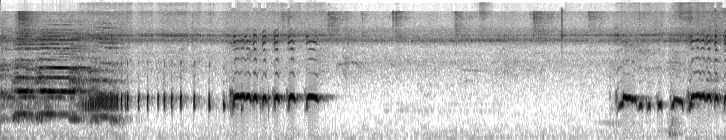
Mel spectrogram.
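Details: Local zebra dove singing actively with a big voice: a loud burst, then a rapid run of even cooing pulses into a rolling trilled coo, a pause, and another rolling trill near the end.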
